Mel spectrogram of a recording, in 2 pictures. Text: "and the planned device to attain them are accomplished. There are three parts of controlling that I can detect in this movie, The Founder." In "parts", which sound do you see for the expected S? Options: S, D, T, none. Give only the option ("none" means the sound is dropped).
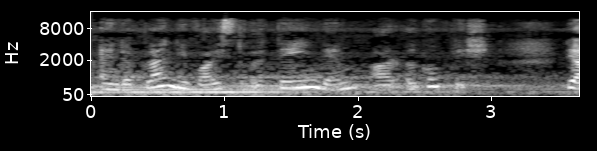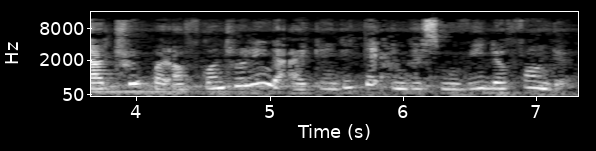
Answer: none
